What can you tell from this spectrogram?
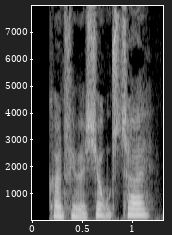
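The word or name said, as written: konfirmationstøj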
